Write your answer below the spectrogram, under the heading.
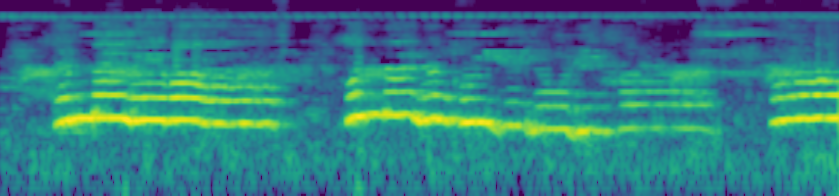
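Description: A woman singing a Malayalam Onam song solo, in long held phrases with short pauses for breath between them.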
